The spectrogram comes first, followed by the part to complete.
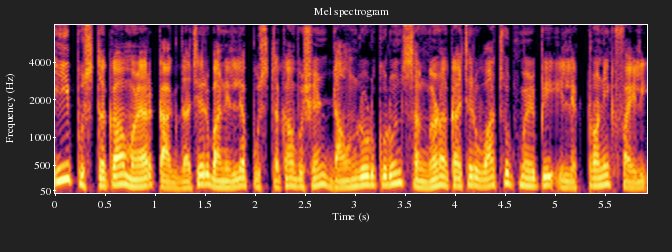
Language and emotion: Goan Konkani, neutral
